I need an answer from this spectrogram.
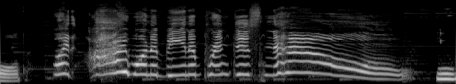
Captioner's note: whiny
